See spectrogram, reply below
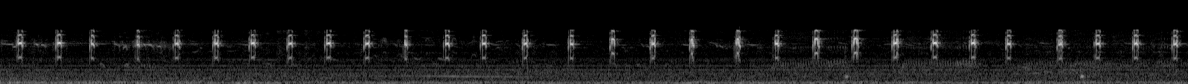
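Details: Long unbroken run of about thirty metallic clinks, steady and evenly paced, from blacksmith lapwings at Gowrie dam, Sabi Sand Wildtuin, South Africa, 29 August 2020, when an adult grabbed and killed a chick.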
